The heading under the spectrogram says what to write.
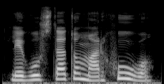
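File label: he likes to drink juice, spanish, female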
